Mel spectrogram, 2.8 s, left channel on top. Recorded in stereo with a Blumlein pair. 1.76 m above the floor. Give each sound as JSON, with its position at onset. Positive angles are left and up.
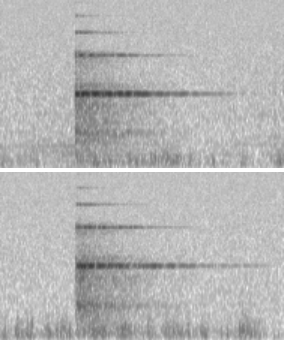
{"t": 0.8, "sound": "a piano", "azimuth_deg": 45, "distance_m": 2.5}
